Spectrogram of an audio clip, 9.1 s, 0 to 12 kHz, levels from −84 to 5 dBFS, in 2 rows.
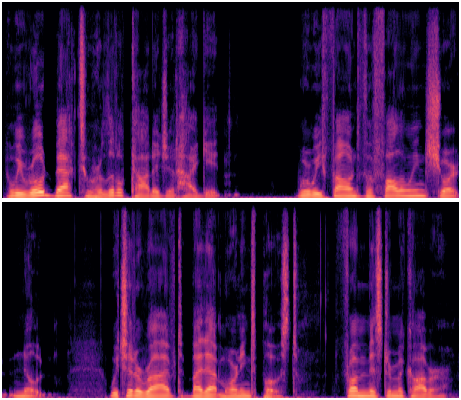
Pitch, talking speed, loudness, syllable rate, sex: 150 Hz, 175 wpm, -18 LUFS, 5.5 syllables/s, male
